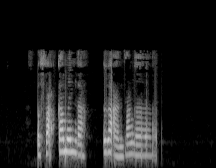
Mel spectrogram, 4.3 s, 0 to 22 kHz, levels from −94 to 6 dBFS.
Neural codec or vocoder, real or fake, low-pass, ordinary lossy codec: none; real; 7.2 kHz; AAC, 48 kbps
